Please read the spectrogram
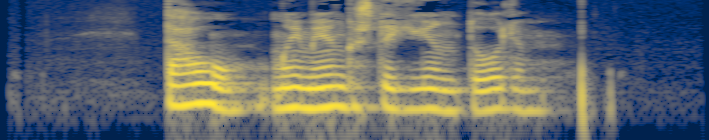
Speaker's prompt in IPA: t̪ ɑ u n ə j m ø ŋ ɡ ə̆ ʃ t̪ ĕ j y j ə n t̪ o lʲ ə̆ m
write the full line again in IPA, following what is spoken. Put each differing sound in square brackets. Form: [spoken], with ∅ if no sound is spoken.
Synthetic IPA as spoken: t̪ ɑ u [m] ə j m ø ŋ ɡ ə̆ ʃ t̪ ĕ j y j ə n t̪ o lʲ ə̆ m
